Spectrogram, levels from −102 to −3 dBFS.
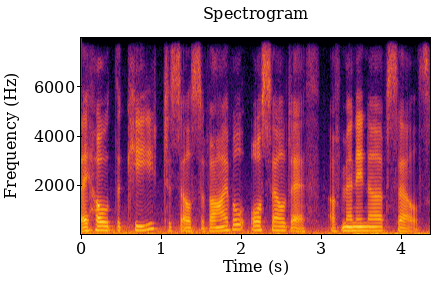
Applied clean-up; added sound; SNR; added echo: none; Thunder; 8 dB; none.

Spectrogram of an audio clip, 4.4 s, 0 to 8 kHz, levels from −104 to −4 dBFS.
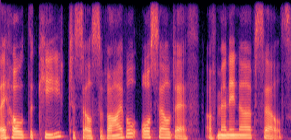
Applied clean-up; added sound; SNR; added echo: none; none; none; none.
